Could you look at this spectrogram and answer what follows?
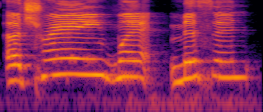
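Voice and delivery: spelling out the unbelievable news; incredulous. Real, not acted. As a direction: drag it out, stunned. Stunned announcing missing train.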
